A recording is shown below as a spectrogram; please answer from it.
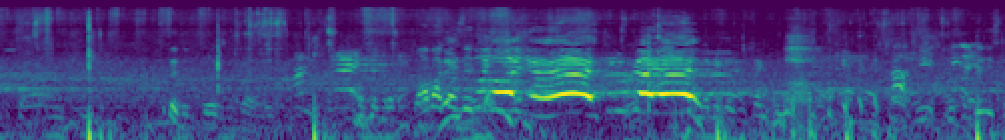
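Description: Shouts of football players carrying across the grass pitch, loudest in the middle, with a few sharp thuds of the ball being kicked scattered through.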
